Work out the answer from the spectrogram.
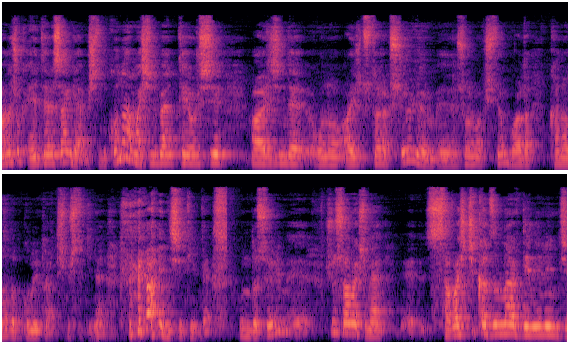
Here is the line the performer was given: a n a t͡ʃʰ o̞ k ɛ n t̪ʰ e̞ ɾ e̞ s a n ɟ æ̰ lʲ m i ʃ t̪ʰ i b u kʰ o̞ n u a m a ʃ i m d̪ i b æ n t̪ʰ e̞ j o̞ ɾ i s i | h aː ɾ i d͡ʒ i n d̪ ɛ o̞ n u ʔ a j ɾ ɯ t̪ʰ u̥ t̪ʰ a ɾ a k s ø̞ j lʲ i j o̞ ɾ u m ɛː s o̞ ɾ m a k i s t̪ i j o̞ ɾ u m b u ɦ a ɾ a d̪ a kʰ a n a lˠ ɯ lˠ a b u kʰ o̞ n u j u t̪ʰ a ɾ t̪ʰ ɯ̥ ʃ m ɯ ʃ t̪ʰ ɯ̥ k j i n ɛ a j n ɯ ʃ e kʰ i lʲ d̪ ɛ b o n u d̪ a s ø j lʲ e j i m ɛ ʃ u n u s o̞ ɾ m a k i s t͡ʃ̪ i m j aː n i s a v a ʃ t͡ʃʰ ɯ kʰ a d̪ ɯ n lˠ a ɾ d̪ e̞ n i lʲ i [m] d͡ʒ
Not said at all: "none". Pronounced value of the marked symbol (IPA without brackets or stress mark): n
